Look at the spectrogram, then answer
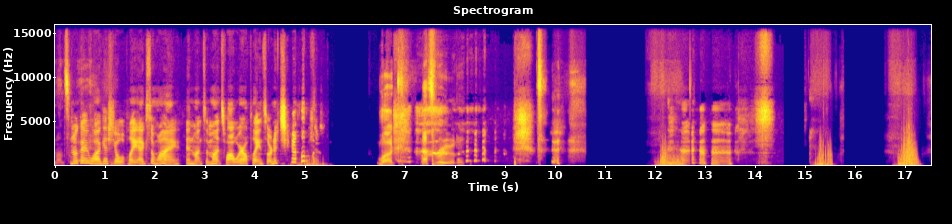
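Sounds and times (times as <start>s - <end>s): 
speech: 0.0s - 5.5s, 6.4s - 8.4s, 10.0s - 10.2s, 12.0s - 14.3s
laughter: 6.5s - 10.3s, 12.3s - 13.7s
breathing into the microphone: 6.8s - 7.3s, 11.9s - 12.6s, 15.1s - 15.8s, 16.6s - 17.5s.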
